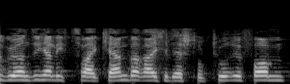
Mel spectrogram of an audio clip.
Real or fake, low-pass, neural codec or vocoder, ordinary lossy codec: real; 5.4 kHz; none; none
